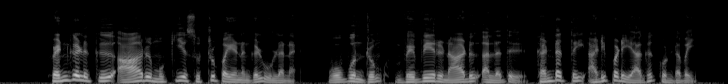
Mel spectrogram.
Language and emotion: Tamil, neutral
